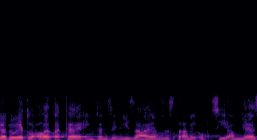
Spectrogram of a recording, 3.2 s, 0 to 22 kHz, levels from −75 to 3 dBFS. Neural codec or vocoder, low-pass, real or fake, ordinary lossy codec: codec, 16 kHz, 2 kbps, FreqCodec, smaller model; 7.2 kHz; fake; Opus, 16 kbps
